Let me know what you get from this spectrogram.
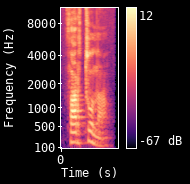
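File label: "fortuna", Azerbaijani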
